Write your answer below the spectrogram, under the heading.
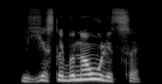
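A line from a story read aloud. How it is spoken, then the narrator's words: Almost angry reply. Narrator (Russian): почти зло ответил Тацу, вспоминая недавний разговор на эту тему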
